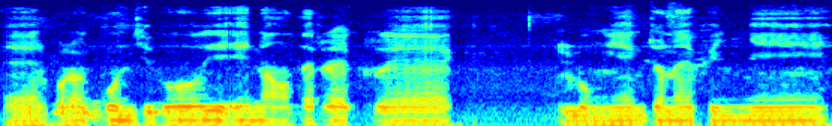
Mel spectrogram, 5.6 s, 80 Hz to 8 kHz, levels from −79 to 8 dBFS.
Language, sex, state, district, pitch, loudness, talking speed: Chakma, male, Tripura, Dhalai, 85 Hz, -17 LUFS, 120 wpm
